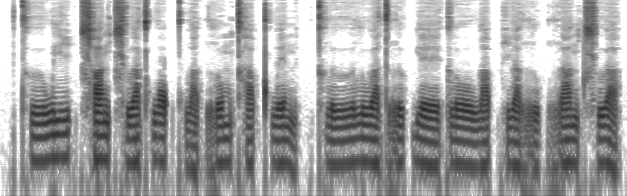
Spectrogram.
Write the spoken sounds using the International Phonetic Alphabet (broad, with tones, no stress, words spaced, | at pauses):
tʰɯː˦˥wji˥˩ʔ t͡ɕʰa˥˩ŋt͡ɕʰɯ˦˥a̯kʰwɔ˥˩ʔ kʰwa˨˩t̚ro˥˩m kʰa˦˥p̚kʰwe˥˩n | kʰlɯː˦˥ lu˧a̯ trɯ˦˥k̚jeː˧ kloː˧ wa˦˥p̚hi˧a̯ru˨˩k̚ ra˥˩nt͡ɕʰɯ˥˩a̯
